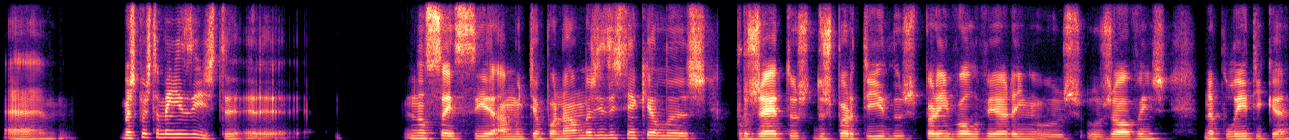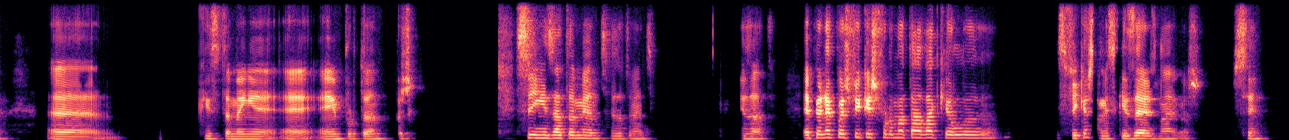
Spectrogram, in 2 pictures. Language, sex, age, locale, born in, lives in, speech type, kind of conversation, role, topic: Portuguese, male, 30-34, pt-PT, Portugal, Portugal, conversation, unstructured, none, Você acredita que os jovens deveriam se envolver mais na política?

